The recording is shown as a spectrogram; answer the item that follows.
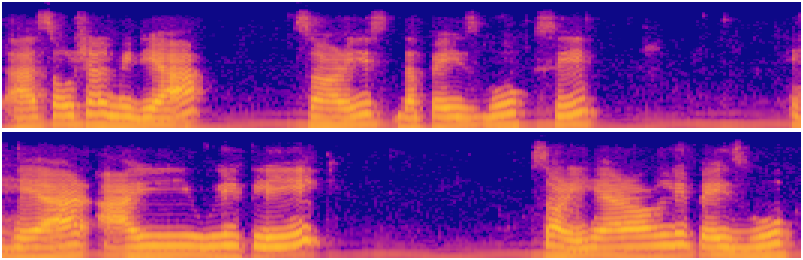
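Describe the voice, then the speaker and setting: A woman from Bangladesh with a Bangladeshi English accent, hosting a screen-recorded software tutorial, hesitant and thinking aloud with many fillers. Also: mid-range voice, slow pace, long pauses, dry recording, muffled recording. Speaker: tutorial channel host. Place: indoors at a computer.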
